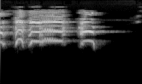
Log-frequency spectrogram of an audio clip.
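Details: A single full crow from a male red junglefowl used as a decoy to lure wild junglefowl during the winter season: a loud, harsh, stretched multi-part crow ending in a shorter falling note, with no other sounds.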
